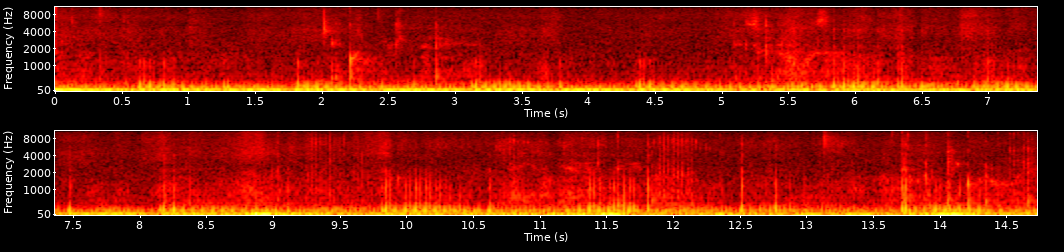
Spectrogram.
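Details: Female pet cat purring indoors, a steady low rumbling throb pulsing continuously, overlaid by a person's soft whispering and low murmured speech close to the microphone, with occasional light taps and rustles.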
